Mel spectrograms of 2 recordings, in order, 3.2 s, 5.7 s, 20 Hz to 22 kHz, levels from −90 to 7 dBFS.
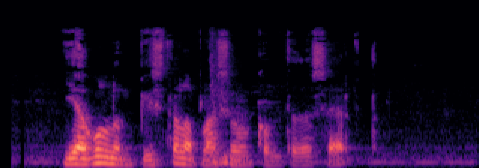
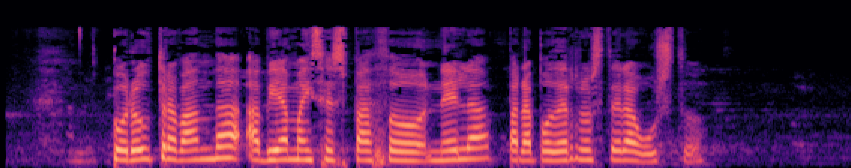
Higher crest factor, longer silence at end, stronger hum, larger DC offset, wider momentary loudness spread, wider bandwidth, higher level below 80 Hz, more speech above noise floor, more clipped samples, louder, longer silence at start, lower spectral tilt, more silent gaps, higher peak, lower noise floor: first, 20 dB vs 14 dB; about the same, 0.9 s vs 1 s; neither; neither; first, 17 LU vs 7 LU; about the same, 11 kHz vs 11.5 kHz; second, -72 dBFS vs -54 dBFS; second, 34 dB vs 45 dB; neither; second, -26 LUFS vs -14 LUFS; about the same, 0.4 s vs 0.5 s; first, -7 dB/octave vs -4 dB/octave; neither; second, -6 dBFS vs 0 dBFS; about the same, -59 dBFS vs -59 dBFS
